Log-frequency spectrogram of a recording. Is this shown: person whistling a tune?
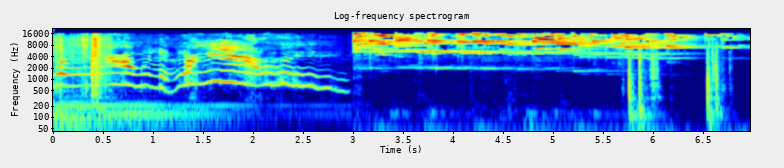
no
